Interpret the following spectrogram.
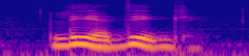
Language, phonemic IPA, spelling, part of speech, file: Swedish, /ˈleːˌdɪɡ/, ledig, adjective, Sv-ledig.ogg
- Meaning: 1. free, available, not occupied 2. relaxed, casual, informal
